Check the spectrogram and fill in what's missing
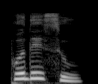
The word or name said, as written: ಪೊದೆಸು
